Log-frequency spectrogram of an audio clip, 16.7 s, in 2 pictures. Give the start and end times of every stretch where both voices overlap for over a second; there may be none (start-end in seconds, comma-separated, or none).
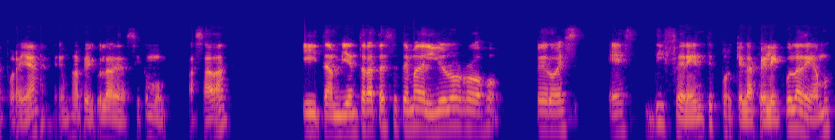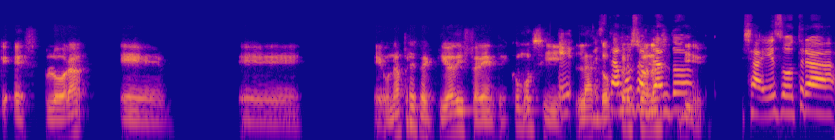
13.9-15.4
